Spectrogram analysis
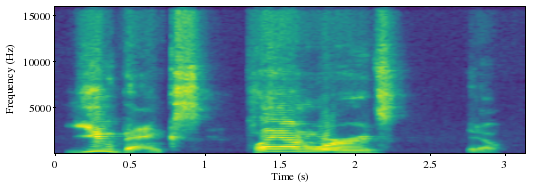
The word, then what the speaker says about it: Eubanks: Eubank ks pronounced Eubanks.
